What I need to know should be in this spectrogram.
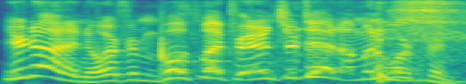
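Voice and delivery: high-pitched, hammed-up protest; mock orphan quarrel. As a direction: act out an indignant orphan argument, pitched high. Acted quarrel about being an orphan.

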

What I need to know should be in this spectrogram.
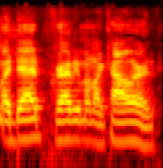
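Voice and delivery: ordinary talk, nothing marked

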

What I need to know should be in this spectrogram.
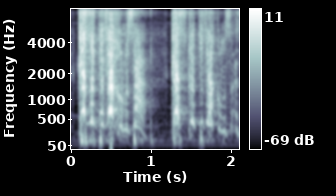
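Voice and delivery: very high, loud accusing shout; sharp shouted question. Shown as a demonstration. Preacher acting out a shouting wife for the congregation, loud accusing shout. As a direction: fling the question like an angry spouse. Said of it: "C'est différent de".

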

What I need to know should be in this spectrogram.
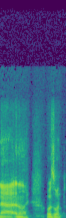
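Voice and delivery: normal talking voice

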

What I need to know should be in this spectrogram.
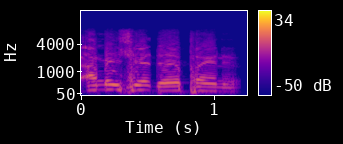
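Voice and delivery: ordinary talk

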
